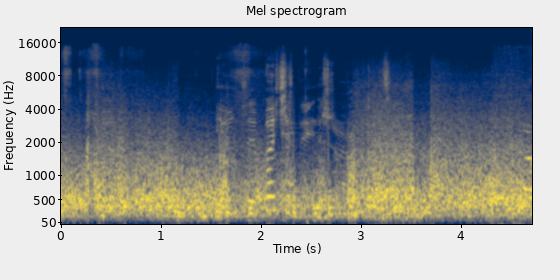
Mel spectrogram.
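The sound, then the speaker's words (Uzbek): Explosions sound in the streets of Bakhmut on a Saturday during a declared Christmas ceasefire: a dense, rumbling roar of blasts, with a few sharper bursts partway through. “shanba kuni Bakhmut ko'chalarida portlash ovozlari eshitildi”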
